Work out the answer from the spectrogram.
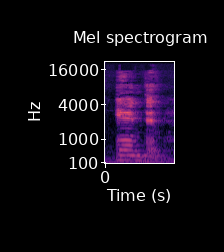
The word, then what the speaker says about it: ended: a la hora del pasado Ed waited needed ended por qué porque tenemos tendemos a pronunciar esa d cuando leemos decimos Used y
